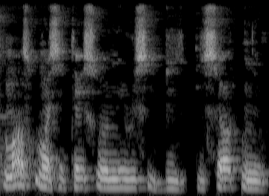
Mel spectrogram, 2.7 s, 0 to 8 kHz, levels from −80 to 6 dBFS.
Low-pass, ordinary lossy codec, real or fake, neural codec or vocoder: 7.2 kHz; none; real; none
